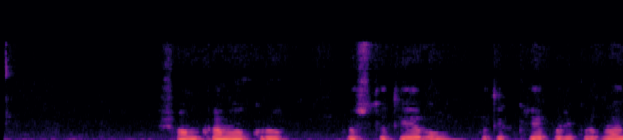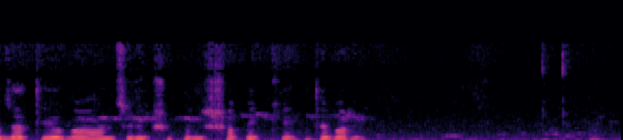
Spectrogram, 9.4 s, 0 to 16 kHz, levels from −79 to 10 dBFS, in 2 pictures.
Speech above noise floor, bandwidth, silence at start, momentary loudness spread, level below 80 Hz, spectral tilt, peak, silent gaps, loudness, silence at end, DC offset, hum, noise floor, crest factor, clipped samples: 32 dB; 11.5 kHz; 1.25 s; 13 LU; -62 dBFS; -7.5 dB/octave; -10 dBFS; none; -29 LUFS; 0.15 s; under 0.1%; none; -59 dBFS; 20 dB; under 0.1%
